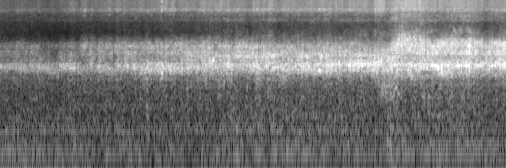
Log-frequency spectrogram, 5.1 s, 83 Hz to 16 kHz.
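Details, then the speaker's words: 2010 Dodge Challenger from a police auction, driven at walking pace through a parking lot: a scraping rasp from the left side that swells and keeps going as the car rolls, caused by a rusted trim piece hanging off and dragging. "oh that's what it is this is uh this trim piece is hanging off all right that's the noise we're hearing"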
